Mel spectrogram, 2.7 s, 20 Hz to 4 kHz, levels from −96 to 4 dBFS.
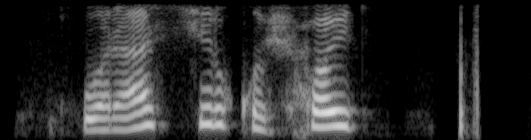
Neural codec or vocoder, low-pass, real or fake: codec, 16 kHz, 4 kbps, FunCodec, trained on Chinese and English, 50 frames a second; 3.6 kHz; fake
